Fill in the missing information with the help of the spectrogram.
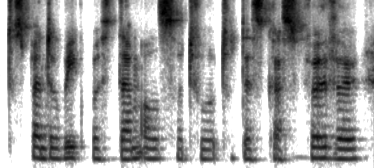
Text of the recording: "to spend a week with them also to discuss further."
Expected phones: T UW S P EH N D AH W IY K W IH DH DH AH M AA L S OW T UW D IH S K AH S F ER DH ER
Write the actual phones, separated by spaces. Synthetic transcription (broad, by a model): T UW S P EH N D AH W IY K W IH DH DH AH M AA L S OW T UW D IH S K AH S F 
